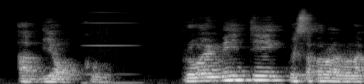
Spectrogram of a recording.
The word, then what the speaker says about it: abbiocco: e divertente che è abbiocco. Probabilmente questa parola non la conoscete perché comunque è una parola piuttosto informale, colloquiale, quindi forse non l'avete mai sentita. Abbiocco è un sostantivo maschile, si scrive con 2B e di solito viene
